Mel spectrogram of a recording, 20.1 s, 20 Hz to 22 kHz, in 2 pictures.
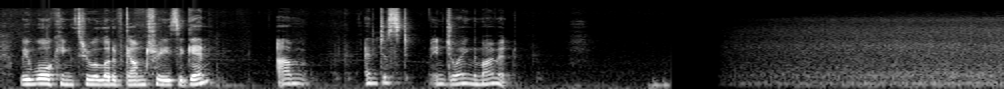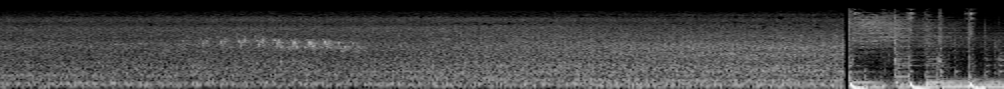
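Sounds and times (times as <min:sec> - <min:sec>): stream rushing water: 0:07.2 - 0:18.5.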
